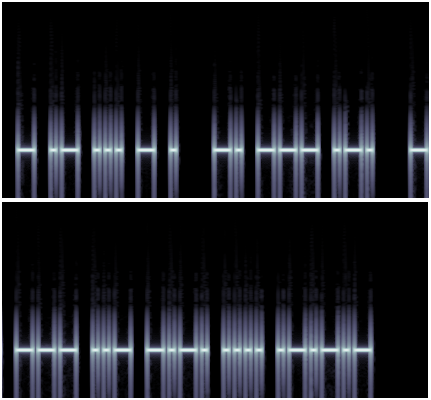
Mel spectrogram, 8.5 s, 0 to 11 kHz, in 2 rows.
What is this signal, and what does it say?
Morse code, heard as a keyed tone, about 22 wpm, 700 Hz. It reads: TASTE NOR TOUCH.
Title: Sentences from Top 1500 Words 22wpm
